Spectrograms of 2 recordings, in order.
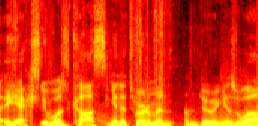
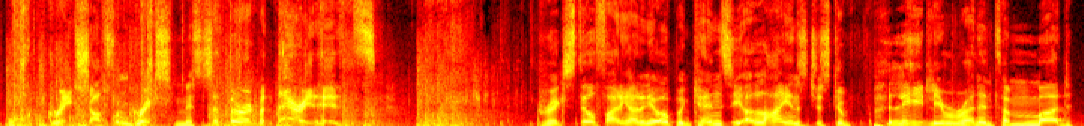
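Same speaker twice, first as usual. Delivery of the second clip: rising, quicker caster call over the action; live play-by-play; 4 semitones higher than usual. Acted. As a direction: call the round as it happens, building up.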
